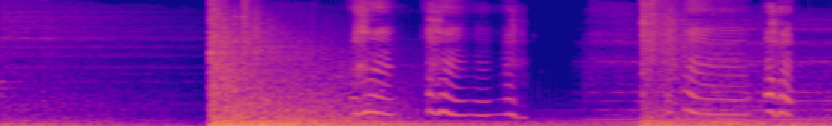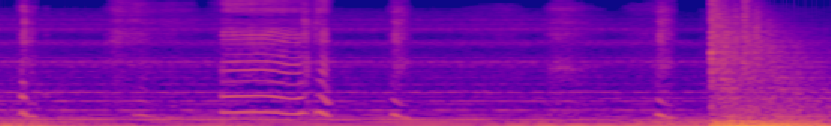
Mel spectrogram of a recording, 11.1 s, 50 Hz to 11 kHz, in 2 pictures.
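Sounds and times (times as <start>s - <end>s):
girl wailing sobs: 2.3s - 8.3s, 9.8s - 10.1s.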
